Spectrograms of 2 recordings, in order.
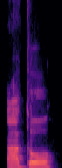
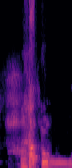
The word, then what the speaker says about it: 鳩: Ato ga heya ni. Sorry, it's hato. Hato, not ato. Yeah. Hato. No, sorry, hato. Ato means after.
